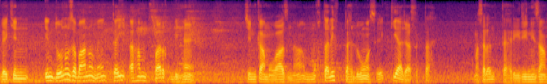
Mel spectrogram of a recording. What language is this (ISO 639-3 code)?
urd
